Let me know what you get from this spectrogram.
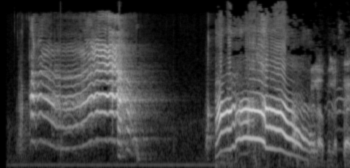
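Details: A young circus lion cub kept as a pet gives two drawn-out, meow-like yowls that rise and then fall in pitch, an attempt at a roar.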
